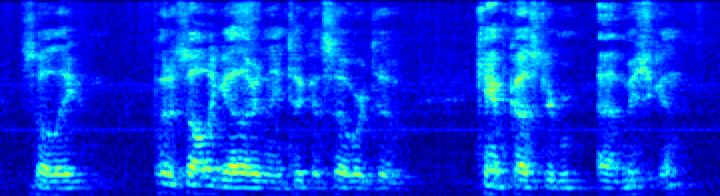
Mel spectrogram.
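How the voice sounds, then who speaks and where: Fairly low-pitched and somewhat breathy, a man with an American accent speaks at a fairly quick pace in a dark, mellow tone, his intonation monotone and flat, with audible room echo. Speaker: war veteran. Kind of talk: oral history interview.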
